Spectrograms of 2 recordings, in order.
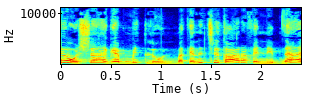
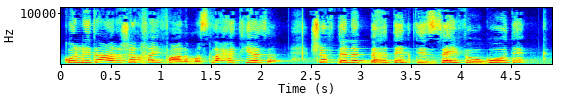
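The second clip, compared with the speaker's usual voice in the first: higher, put-on weepy plea; whining to her mother-in-law with fake tears; fake tearful whine; 6 semitones higher than usual. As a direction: play the victim with crocodile tears. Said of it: "نزلت الدمعتين بتوعها".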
